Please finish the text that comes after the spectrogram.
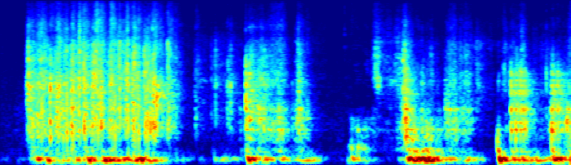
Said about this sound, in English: I kind of want to pull another card. So let's see what else comes out.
